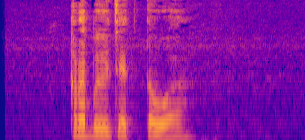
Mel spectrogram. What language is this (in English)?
Thai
